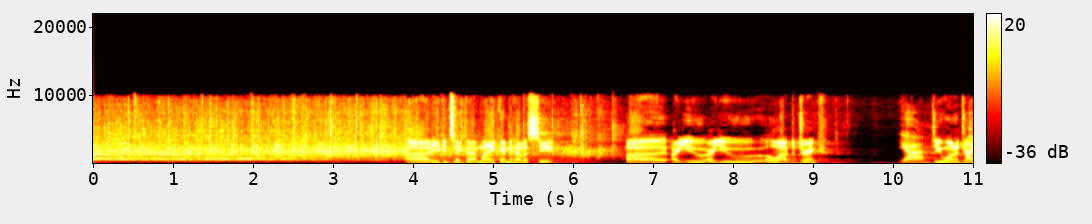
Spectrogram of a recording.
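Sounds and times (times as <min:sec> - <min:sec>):
faint whoops: 0:00.0 - 0:02.9
crowd clapping: 0:00.0 - 0:06.9
speech: 0:03.9 - 0:06.0, 0:06.6 - 0:09.3, 0:10.1 - 0:10.9.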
